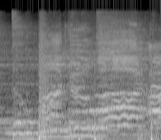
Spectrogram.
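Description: Live worship song: a man and a woman singing together into microphones over a band's sustained chords, with regular drum hits.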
